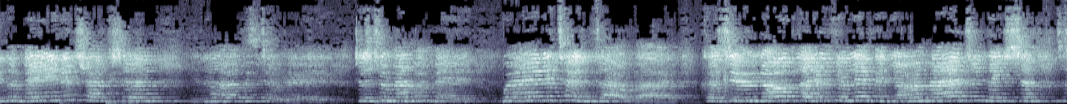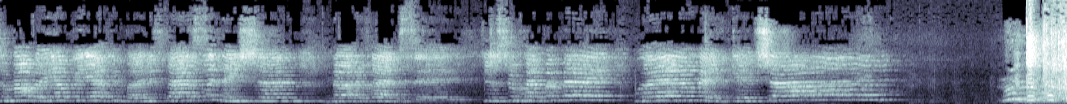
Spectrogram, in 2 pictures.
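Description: Young girls of about ten singing a song together in unison, with no instrument heard. The song ends just before the close.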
